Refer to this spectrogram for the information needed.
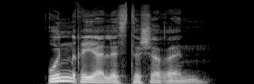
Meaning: inflection of unrealistisch: 1. strong genitive masculine/neuter singular comparative degree 2. weak/mixed genitive/dative all-gender singular comparative degree
- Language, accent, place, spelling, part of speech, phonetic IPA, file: German, Germany, Berlin, unrealistischeren, adjective, [ˈʊnʁeaˌlɪstɪʃəʁən], De-unrealistischeren.ogg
